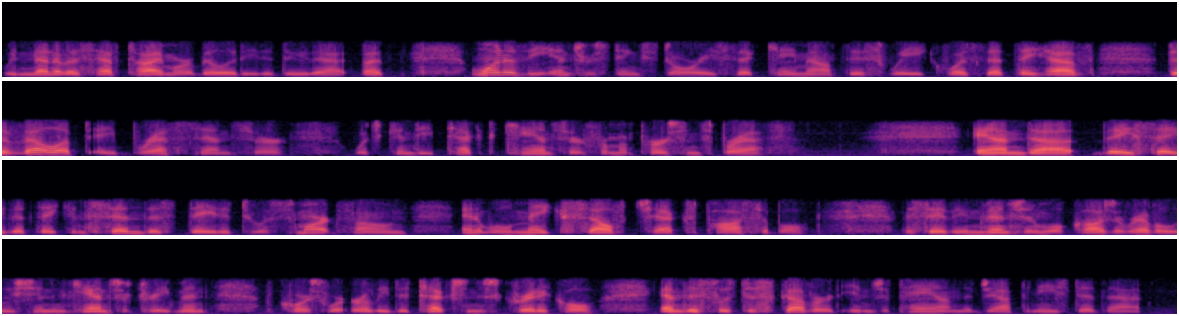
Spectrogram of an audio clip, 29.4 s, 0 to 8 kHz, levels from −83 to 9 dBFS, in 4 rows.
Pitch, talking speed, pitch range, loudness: 140 Hz, 175 wpm, 130-150 Hz, -23 LUFS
